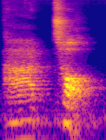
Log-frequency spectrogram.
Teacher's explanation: 반모음 이의 영향을 받아가지고 구개음화가 일어나서 다쳐. 이렇게 소리가 나는 거죠.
